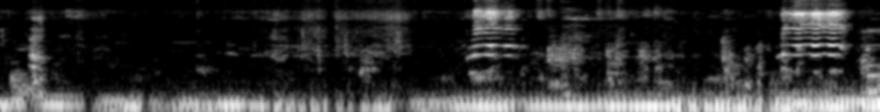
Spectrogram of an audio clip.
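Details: Goat on a farm after giving birth again, two wavering, quavering bleats near the end, a second apart, over a steady low hum and faint voices.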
